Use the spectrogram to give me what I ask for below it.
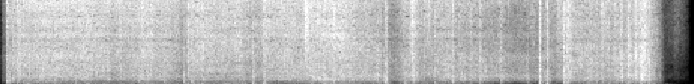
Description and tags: Snowy Pushing
moving, pushing, push, snow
